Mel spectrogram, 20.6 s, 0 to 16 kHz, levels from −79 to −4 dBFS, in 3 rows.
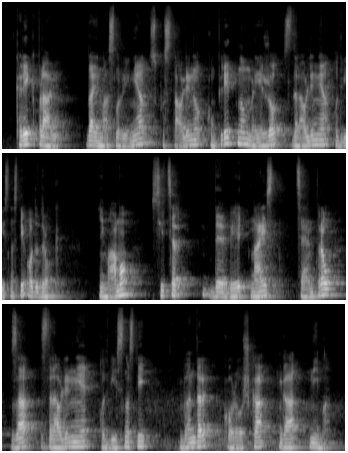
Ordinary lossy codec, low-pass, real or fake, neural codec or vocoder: MP3, 96 kbps; 14.4 kHz; fake; codec, 44.1 kHz, 7.8 kbps, DAC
